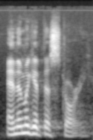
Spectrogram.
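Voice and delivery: ordinary delivery

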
